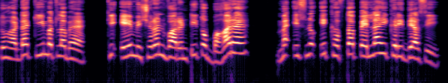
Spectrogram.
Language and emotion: Punjabi, angry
